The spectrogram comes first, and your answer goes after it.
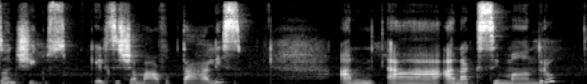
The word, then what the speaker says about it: Anaximandro: Pronuncia-se Anaximandro e pronuncia-se Anaximenes.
